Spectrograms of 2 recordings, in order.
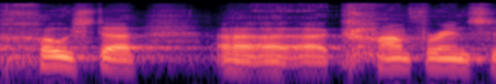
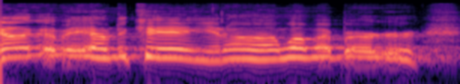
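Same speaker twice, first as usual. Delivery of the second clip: play-acted very high, squeaky, obnoxious show-off jerk voice; 4 dB louder than usual. Retelling grabbing a crown while out with friends, imitating acting like a jerk. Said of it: "I'm being like a jerk".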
